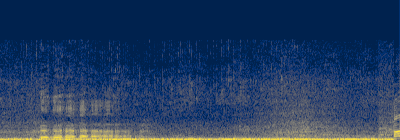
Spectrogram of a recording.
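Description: Motorcycle engine idling steadily, with laughter over it about half a second in.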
